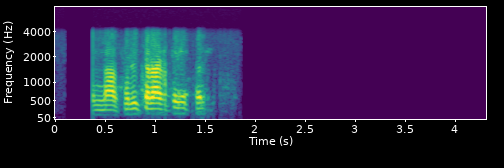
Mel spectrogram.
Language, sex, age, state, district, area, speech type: Santali, male, 18-30, West Bengal, Birbhum, rural, conversation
